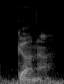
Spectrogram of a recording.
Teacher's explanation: going to in its future sense is rarely pronounced as two words but rather as something more like gunner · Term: phonological reduction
